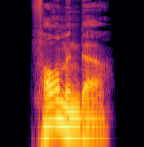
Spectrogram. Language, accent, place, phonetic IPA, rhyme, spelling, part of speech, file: German, Germany, Berlin, [ˈfɔʁməndɐ], -ɔʁməndɐ, formender, adjective, De-formender.ogg
- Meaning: inflection of formend: 1. strong/mixed nominative masculine singular 2. strong genitive/dative feminine singular 3. strong genitive plural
